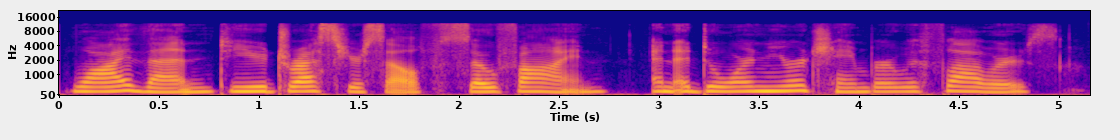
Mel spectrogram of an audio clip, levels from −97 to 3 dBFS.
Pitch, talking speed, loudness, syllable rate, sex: 205 Hz, 165 wpm, -16 LUFS, 3.8 syllables/s, female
